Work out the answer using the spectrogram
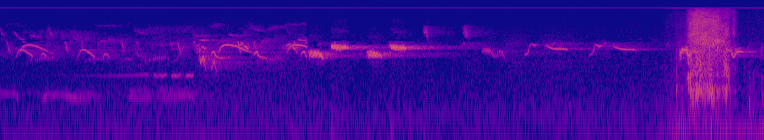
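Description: Birdsong: a series of quick chirps, short notes that rise and fall, repeating over a quiet background. Near the end comes a short, loud, hissing burst.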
